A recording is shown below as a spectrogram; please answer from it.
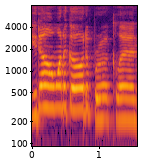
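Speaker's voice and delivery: bad, terrible put-on New York accent. Retelling what a woman kept saying on the way to Brooklyn: terrible put-on accent. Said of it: "This is a terrible accent".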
